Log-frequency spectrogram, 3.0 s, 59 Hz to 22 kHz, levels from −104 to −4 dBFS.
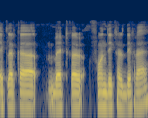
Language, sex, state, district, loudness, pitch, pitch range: Hindi, male, Bihar, Vaishali, -26 LUFS, 105 Hz, 105-110 Hz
